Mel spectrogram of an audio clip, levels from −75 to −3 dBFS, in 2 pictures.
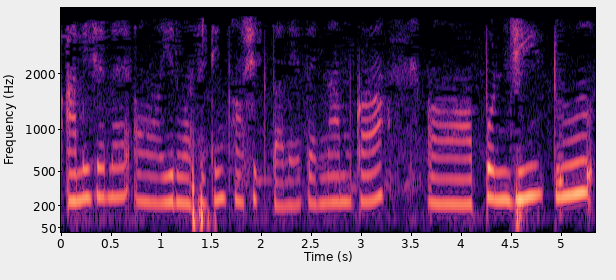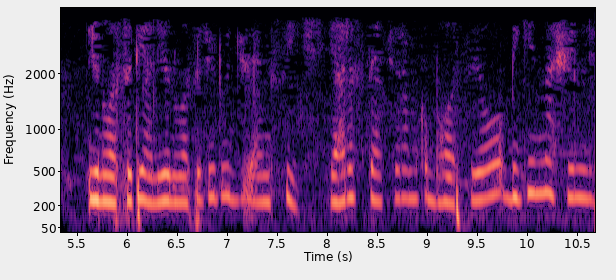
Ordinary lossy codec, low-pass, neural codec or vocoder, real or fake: MP3, 16 kbps; 3.6 kHz; none; real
